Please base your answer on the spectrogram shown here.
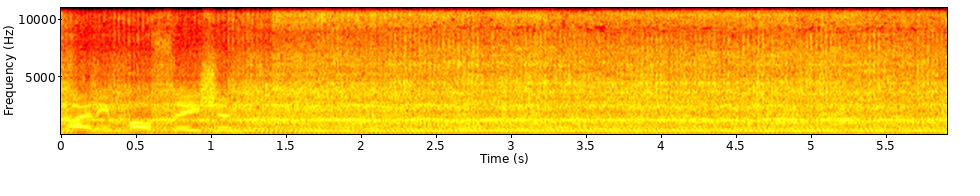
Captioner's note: engine runs, paint sprays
